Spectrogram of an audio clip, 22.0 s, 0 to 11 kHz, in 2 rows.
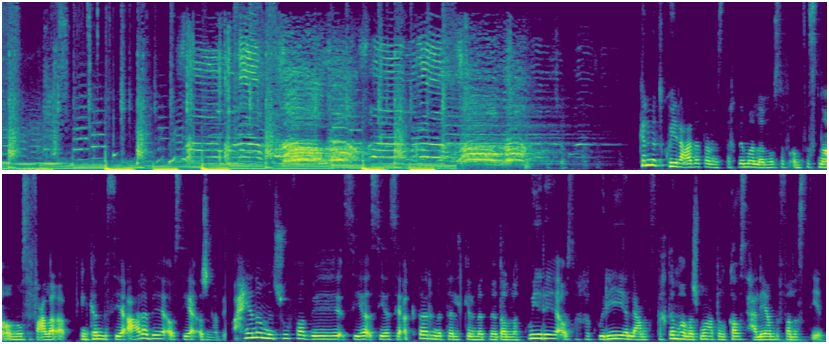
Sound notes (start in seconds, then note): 2.4 women chanting the word "revolution"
